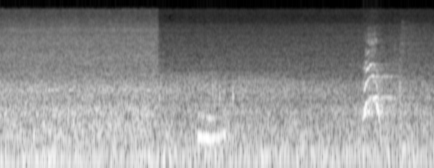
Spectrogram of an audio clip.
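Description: A dog barks once, briefly, near the end, over steady background noise.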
